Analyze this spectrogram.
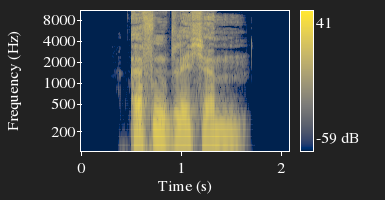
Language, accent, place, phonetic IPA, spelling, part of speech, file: German, Germany, Berlin, [ˈœfn̩tlɪçm̩], öffentlichem, adjective, De-öffentlichem.ogg
- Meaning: strong dative masculine/neuter singular of öffentlich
